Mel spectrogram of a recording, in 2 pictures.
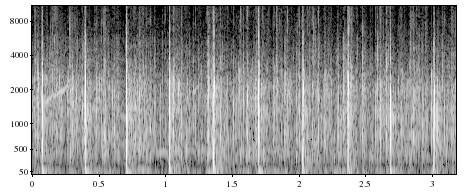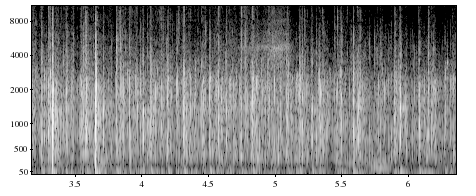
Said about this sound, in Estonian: et äh, ma arvan, et teeme ka investe-, investeerimisfestivali korraldajatele suure aplausi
